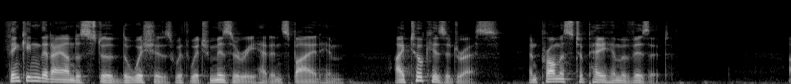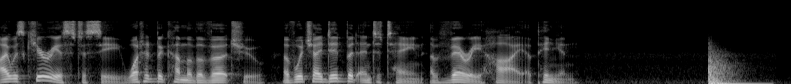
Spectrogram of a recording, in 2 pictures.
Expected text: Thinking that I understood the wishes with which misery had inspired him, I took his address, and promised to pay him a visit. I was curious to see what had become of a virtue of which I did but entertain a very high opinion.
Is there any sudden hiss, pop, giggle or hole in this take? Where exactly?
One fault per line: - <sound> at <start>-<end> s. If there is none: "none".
- thud at 15.0-15.7 s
